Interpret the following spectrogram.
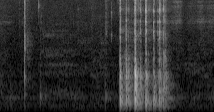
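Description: A faint click, then about a second in a brief clatter of several quick clicks lasting about half a second, like small hard objects knocking together.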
